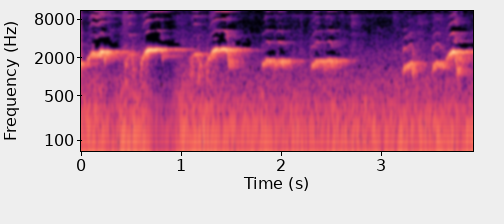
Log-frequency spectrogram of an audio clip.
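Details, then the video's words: Pet male cockatiel, normal grey, at a mirror, giving a run of clear whistled notes, some sliding up and some level, about two per second, sweet and tonal in a quiet room. "鏡とちくわ♂ Mirror and Chikuwa♂"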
